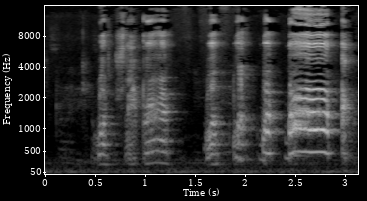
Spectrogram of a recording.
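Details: Female Congo African grey parrot at work, chatting with her owner: a run of voiced, speech-like syllables in short bursts, ending in one longer, drawn-out word over quiet low background noise.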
